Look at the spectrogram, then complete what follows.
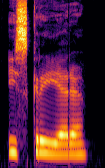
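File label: "iscrìere", Sardinian, female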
